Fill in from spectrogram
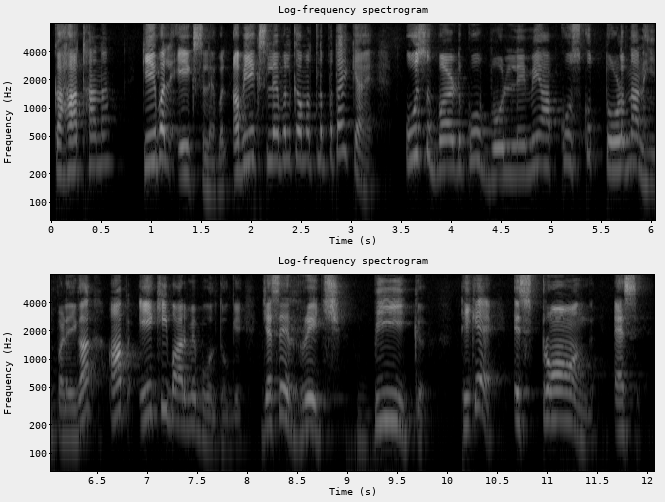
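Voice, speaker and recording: A man's voice: very high voice, expressive, moderate pace, a bit bright. A man teaching an exam-prep English grammar lesson. He asks questions, answers them himself, repeats key points and calls the students brother.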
